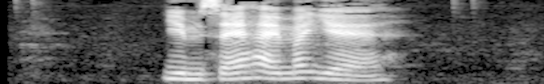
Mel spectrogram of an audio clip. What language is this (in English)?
Cantonese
